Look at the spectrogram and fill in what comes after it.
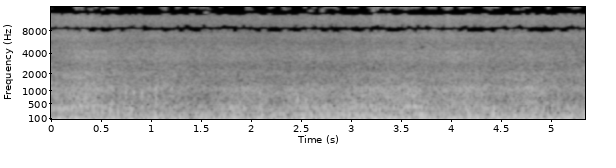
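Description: Two coupled Class 444 Desiro electric multiple units, ten carriages, passing close by: a steady rushing of wheels on rail and moving air, with wind buffeting the microphone.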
